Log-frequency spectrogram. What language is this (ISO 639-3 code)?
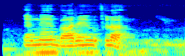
gig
